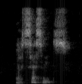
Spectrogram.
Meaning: The quality of being acescent; the process of acetous fermentation; a moderate degree of sourness
- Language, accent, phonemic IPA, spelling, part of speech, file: English, Southern England, /əˈsɛsəns/, acescence, noun, LL-Q1860 (eng)-acescence.wav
